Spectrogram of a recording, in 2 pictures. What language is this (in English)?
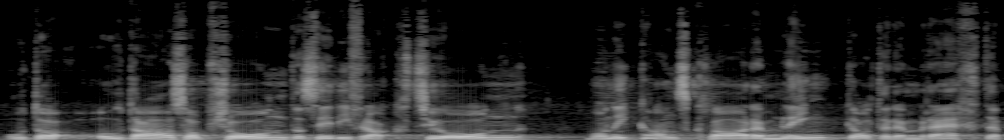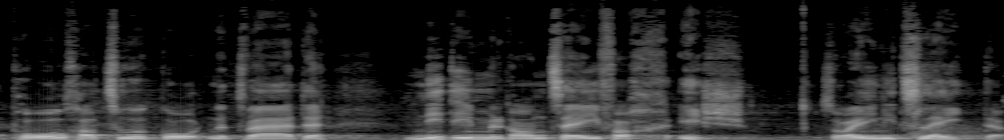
Swiss German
